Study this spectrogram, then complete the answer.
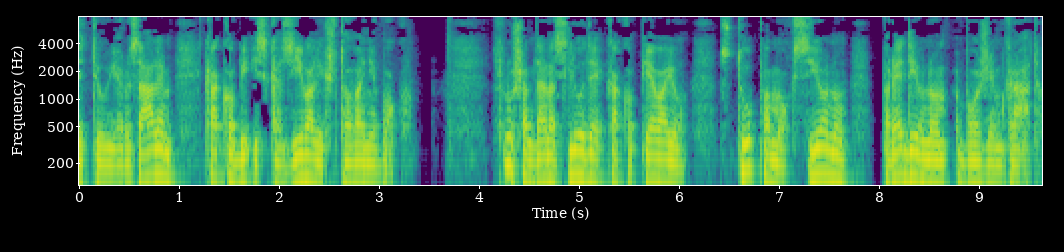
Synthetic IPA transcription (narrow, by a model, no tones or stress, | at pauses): it̪iujeɾuzaːlemkako̞biʔiskaziːʋaliʃt̪oʋaɲe̞bo̞ɡ̥u̥ | slˠuʃamd̪anasʎuːd̪e̞kako̞pje̞ʋajust̪uːpamoksio̞nupɾe̞d̪iʋnombo̞ʒje̞mɡɾaːd̪u̥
